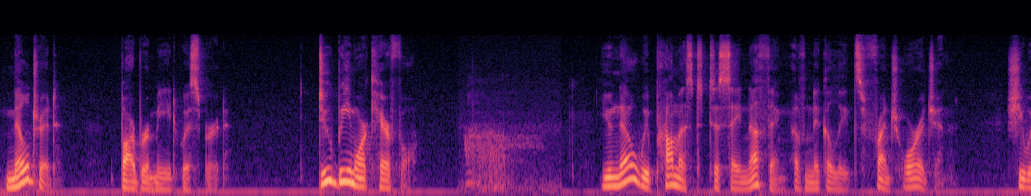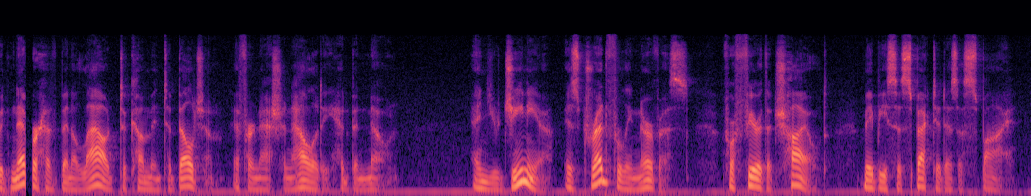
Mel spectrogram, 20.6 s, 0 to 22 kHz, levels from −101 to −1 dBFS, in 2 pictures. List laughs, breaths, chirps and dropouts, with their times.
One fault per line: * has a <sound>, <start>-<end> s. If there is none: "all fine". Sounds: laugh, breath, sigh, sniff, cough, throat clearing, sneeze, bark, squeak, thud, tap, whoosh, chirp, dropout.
* has a sigh, 4.6-5.5 s
* has a dropout, 10.6-10.6 s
